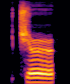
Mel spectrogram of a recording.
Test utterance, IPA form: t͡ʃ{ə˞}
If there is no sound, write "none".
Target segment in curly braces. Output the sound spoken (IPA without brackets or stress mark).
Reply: ə˞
